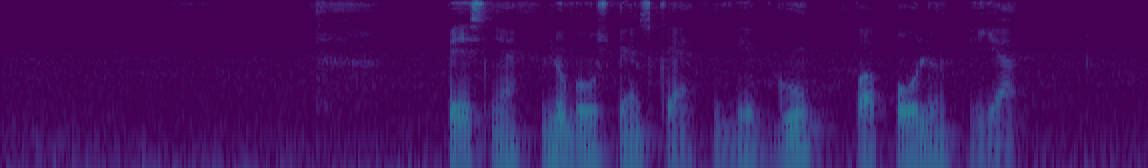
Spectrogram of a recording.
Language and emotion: Russian, neutral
